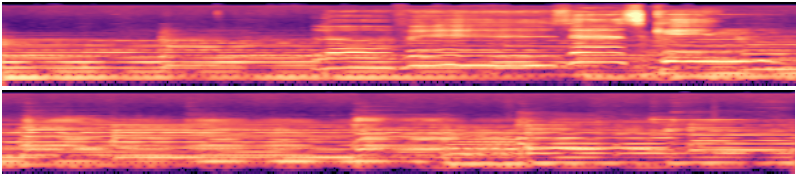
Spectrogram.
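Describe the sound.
A dobro resonator guitar plays a steady, twangy accompaniment while a man sings over it during a recording take, the music full throughout with sliding, ringing notes.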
